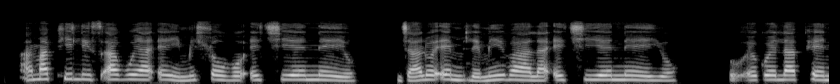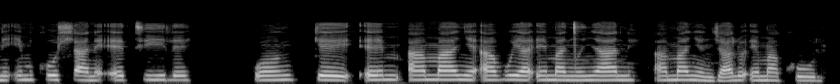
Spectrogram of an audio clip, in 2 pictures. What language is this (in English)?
North Ndebele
